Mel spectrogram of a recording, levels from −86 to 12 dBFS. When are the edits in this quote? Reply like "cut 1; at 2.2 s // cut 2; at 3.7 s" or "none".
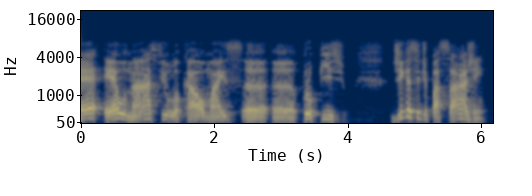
none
